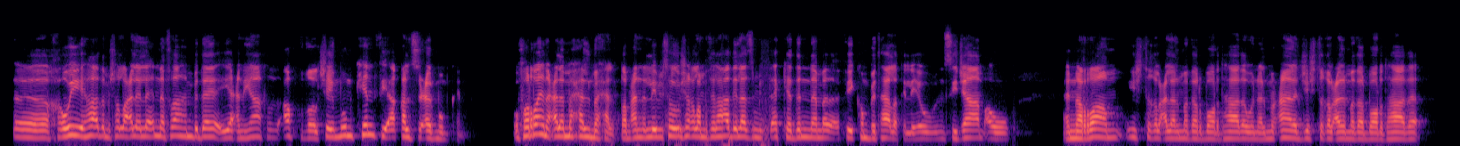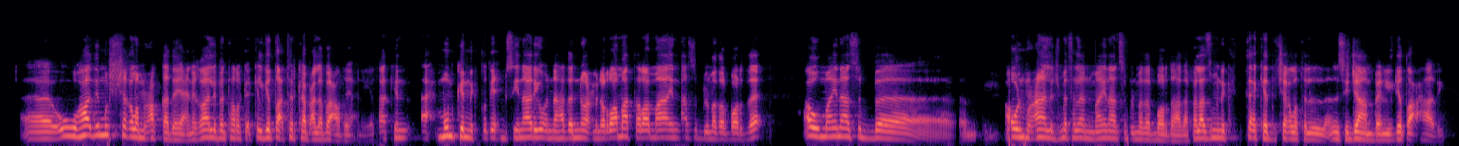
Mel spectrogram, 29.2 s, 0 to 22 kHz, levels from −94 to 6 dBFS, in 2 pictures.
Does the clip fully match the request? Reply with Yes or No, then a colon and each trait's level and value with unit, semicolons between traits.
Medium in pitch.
Yes: medium, 165 Hz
